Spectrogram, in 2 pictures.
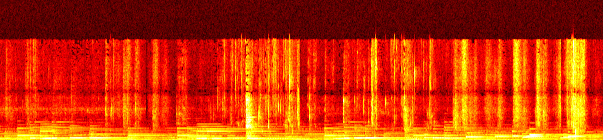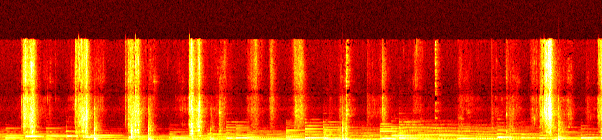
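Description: Background music with a melody over a steady bass line. A kitchen knife chops greens on a wooden cutting board: sharp single strikes come irregularly from about five seconds in and grow louder and more frequent in the second half.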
